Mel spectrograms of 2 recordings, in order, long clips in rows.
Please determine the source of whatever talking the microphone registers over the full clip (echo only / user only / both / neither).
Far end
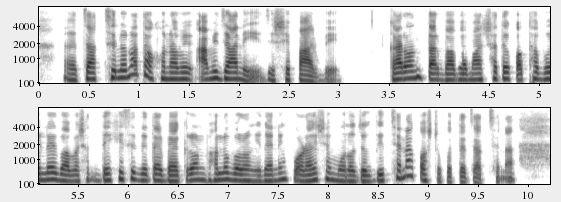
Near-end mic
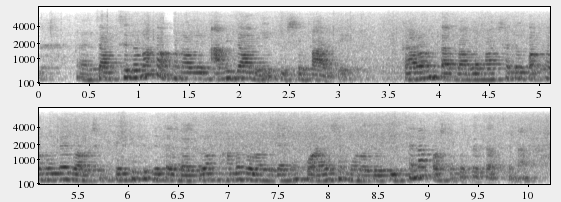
echo only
